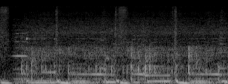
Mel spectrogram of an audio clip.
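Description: Hookah water bubbling as smoke is drawn through the hose, under background music with a bass line.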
